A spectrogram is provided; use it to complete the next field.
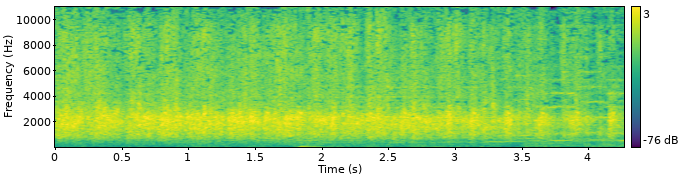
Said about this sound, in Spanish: Pues puede que sea 3 o 4 mil personas las que ya están aquí en este salón del Palacio Episcopal, en el salón de actos. ¿Quieren ustedes aplaudir para que se crean la gente que están ahí, que son millones? Muy amable.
